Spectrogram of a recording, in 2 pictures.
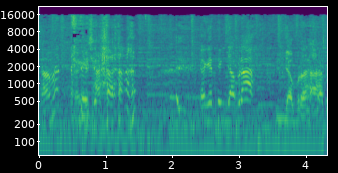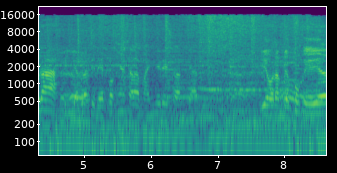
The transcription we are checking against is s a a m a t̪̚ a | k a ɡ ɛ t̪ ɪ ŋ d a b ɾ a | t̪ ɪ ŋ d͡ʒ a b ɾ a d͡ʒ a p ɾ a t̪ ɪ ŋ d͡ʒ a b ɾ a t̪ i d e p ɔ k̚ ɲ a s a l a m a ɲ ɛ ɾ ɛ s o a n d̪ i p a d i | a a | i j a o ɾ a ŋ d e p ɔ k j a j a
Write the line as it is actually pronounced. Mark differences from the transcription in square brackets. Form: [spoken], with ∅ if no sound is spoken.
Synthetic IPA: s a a m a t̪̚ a | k a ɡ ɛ t̪ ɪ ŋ [d͡ʒ] a b ɾ a | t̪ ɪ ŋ d͡ʒ a b ɾ a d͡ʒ a [b] ɾ a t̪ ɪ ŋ d͡ʒ a b ɾ a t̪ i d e p ɔ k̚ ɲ a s a l a m a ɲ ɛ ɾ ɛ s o a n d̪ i [∅] a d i | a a | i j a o ɾ a ŋ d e p ɔ k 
